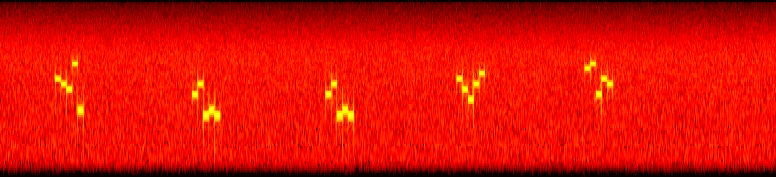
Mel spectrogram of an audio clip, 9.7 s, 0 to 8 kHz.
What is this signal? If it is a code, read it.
Five-tone selective call (ZVEI), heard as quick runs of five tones, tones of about 70 ms, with radio hiss and a squelch burst at the end. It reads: 87662 57121 57121 86479 00587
